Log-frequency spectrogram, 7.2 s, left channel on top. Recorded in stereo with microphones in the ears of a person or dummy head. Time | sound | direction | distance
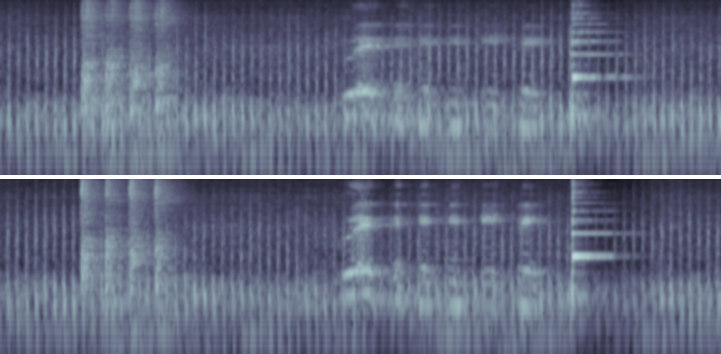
0.8 | running footsteps | 50° right (ahead or behind) | 2.5 m
3.4 | laughter | 55° right (ahead or behind) | 0.8 m
5.7 | a guitar | 40° right (ahead or behind) | 4 m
